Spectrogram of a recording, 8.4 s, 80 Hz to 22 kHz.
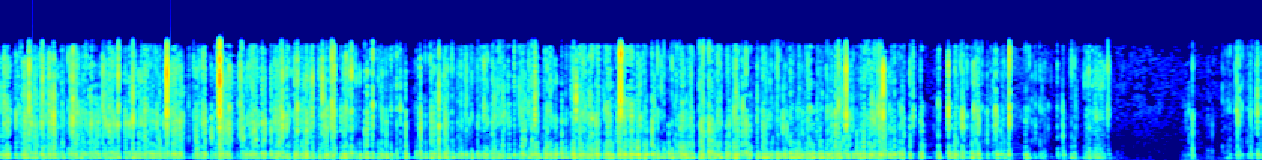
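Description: Long acrylic nails tap and scratch across the dense small bristles of a rainbow-striped silicone notebook cover. Quick, irregular clicks and soft bristly scratches run over a steady low hum near 500 Hz and 1 kHz. The sound drops noticeably quieter for a moment near the end before the scratching picks up again.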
